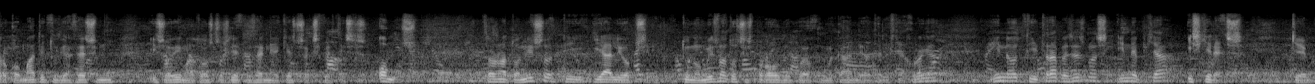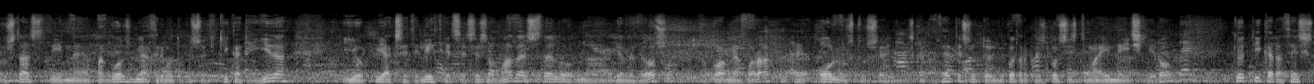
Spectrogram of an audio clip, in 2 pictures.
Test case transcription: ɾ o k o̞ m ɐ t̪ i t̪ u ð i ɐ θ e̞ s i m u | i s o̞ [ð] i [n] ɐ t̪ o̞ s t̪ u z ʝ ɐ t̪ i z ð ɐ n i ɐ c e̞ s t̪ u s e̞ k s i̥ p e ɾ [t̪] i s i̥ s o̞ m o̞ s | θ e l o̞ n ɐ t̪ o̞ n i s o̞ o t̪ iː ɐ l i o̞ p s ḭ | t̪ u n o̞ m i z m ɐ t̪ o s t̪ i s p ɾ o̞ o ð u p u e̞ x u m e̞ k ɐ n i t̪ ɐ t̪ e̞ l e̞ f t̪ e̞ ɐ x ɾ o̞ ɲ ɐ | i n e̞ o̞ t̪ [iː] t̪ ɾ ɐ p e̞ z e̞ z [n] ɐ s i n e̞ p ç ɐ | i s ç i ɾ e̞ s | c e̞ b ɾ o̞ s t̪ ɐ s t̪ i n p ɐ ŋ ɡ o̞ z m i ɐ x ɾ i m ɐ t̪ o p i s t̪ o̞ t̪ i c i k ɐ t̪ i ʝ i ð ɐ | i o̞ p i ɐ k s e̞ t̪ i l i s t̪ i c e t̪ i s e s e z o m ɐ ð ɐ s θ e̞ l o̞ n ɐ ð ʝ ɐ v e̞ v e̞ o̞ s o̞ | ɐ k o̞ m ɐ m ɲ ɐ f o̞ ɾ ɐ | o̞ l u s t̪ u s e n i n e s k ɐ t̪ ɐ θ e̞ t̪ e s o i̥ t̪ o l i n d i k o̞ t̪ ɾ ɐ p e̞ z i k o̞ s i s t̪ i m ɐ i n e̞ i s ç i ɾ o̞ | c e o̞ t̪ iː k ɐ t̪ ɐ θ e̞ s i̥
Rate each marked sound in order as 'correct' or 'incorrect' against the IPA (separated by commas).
correct, incorrect, correct, correct, incorrect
